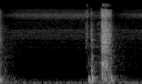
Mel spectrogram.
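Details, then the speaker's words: Dodge 68RFE transmission air test at 30 psi: a short, sharp rush of air as the overdrive and underdrive clutch pistons stroke and apply, engaging normally. "So, this is overdrive. You can see the clutch engaging. This is underdrive. Can hear it engaging."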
